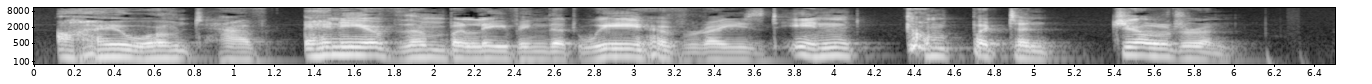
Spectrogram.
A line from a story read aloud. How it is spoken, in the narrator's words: Vernon had bellowed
